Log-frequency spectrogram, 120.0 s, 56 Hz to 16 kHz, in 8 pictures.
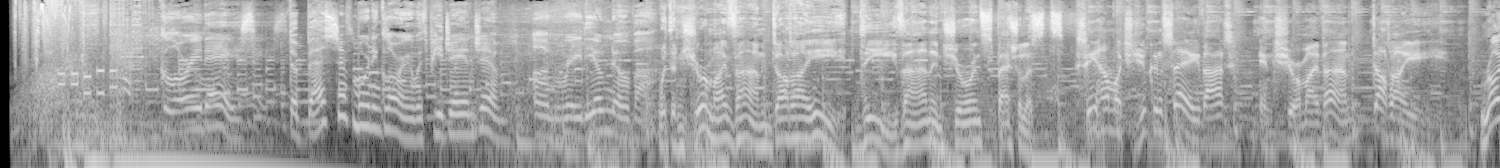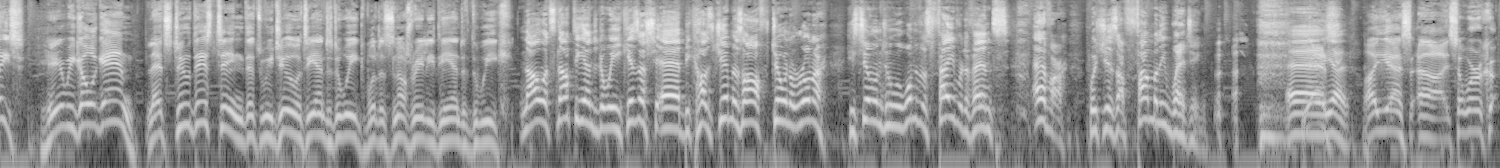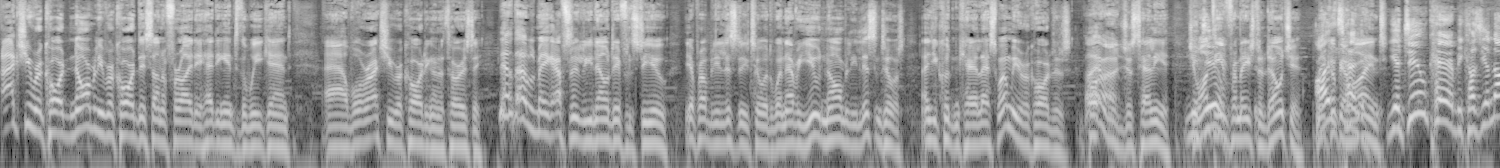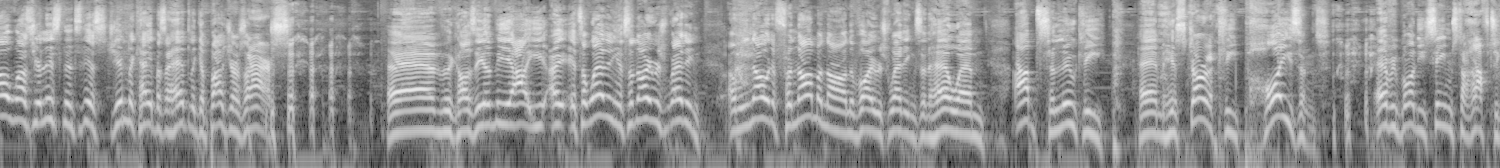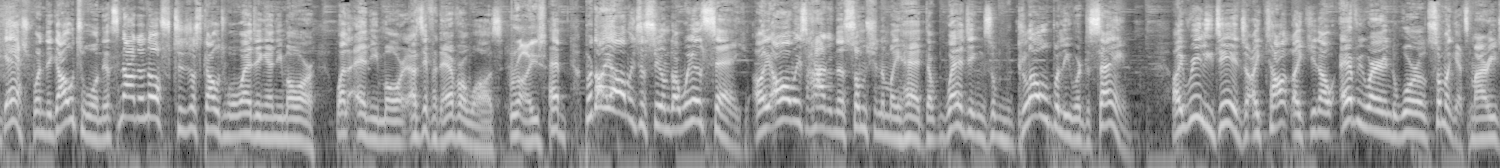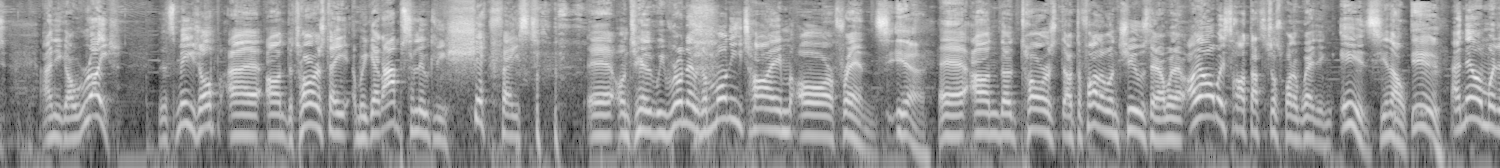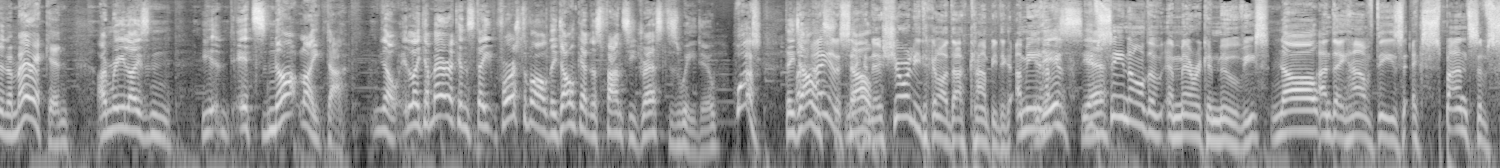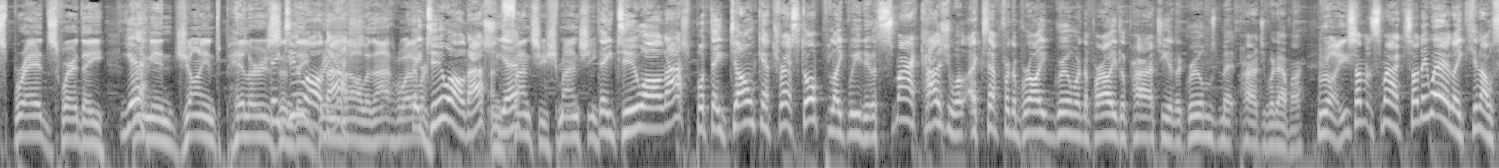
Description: Warning this series (unlike the radio show!) contains explicit language that may be offensive to some listeners.
… continue reading 252 ตอน # Comedy # Radio Nova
